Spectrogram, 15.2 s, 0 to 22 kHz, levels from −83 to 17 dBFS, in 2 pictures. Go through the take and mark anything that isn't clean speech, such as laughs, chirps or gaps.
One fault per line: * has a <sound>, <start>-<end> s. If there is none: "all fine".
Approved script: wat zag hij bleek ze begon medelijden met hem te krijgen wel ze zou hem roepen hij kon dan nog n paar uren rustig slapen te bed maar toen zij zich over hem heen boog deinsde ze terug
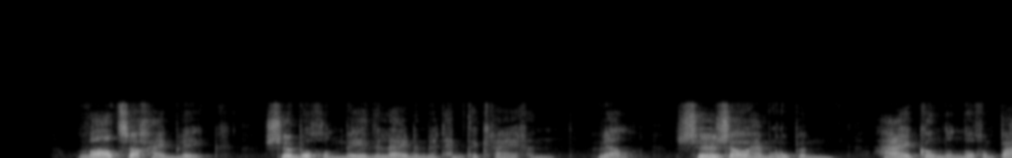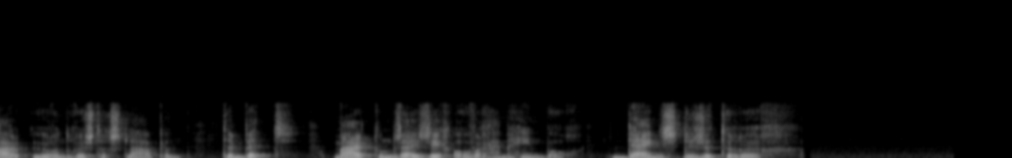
all fine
